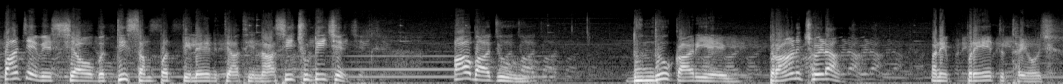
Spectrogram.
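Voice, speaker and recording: A man with a high-pitched voice narrates a scripture tale as a swami, in a measured, dramatic way. His delivery is steady and devotional. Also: soft background music. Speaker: religious storyteller, swami.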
